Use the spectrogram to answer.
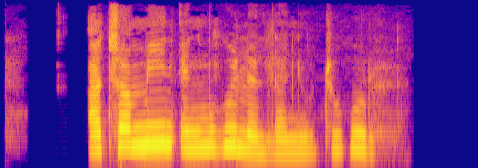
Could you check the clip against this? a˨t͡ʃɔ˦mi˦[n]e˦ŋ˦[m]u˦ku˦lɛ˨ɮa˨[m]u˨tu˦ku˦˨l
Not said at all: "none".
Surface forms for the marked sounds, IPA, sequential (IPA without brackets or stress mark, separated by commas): n, m, ɲ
